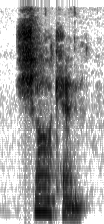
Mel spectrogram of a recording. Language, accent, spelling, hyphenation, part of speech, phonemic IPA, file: English, Southern England, shaken, sha‧ken, noun, /ˈʃɑːkɛn/, LL-Q1860 (eng)-shaken.wav
- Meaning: A flat shuriken (“dart or throwing blade”) resembling a spiked wheel, as opposed to the longer stick-like kind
